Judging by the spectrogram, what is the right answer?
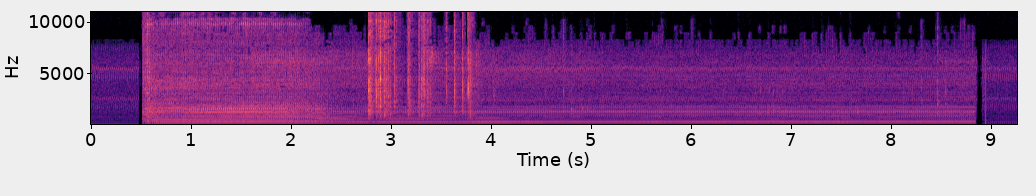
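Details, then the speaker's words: Nespresso Pro ES80 brewing a double shot with a Nespresso capsule: steady pump hum with the characteristic capsule crackle a couple of seconds in as water pressure builds, then an even run; normal brewing. "donc c'était un double shot nespresso vous avez entendu le fameux craquements de la capsule nespresso"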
